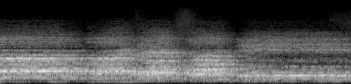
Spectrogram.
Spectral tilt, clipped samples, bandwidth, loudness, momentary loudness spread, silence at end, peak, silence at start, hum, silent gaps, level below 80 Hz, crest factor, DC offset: -5 dB/octave; under 0.1%; 11 kHz; -15 LUFS; 8 LU; 0 s; 0 dBFS; 0 s; none; none; -68 dBFS; 14 dB; under 0.1%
